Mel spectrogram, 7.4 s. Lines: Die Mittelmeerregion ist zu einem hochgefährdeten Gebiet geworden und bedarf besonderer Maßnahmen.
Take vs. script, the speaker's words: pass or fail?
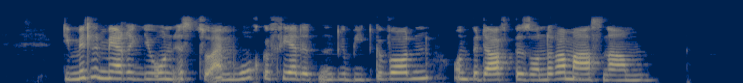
pass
